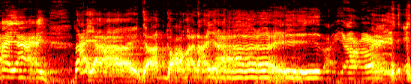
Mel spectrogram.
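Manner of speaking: crying out in pain.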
